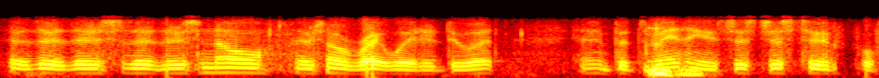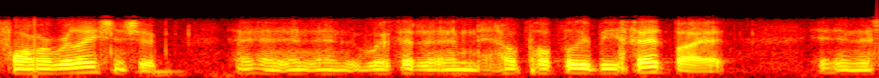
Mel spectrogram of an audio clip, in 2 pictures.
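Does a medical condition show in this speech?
Yes: Parkinson's disease; diagnosed while still working.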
